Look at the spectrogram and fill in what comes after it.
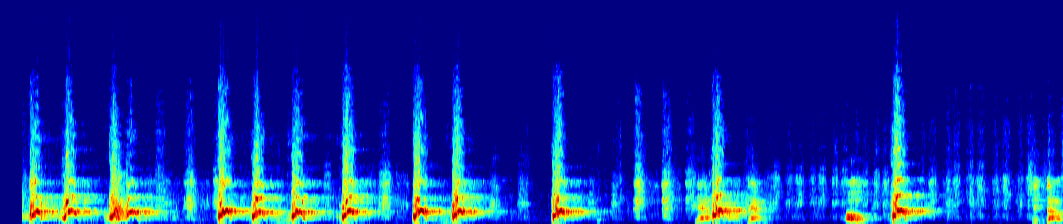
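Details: A Bichon Frise gives sharp, high yapping barks, often in quick pairs, about a dozen over ten seconds, with softer whines and yips between, barking at birds on a screen.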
